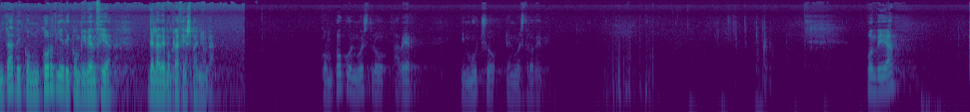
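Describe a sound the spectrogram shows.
A man speaks steadily into a microphone in a large hall.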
